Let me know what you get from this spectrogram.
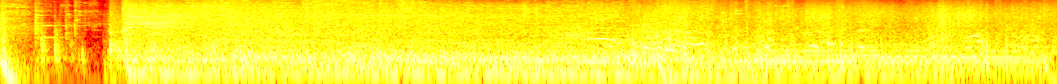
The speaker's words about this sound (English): The second bit is when Holly smashes Nada over the back of the head with the bottle and pushes him out the window.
